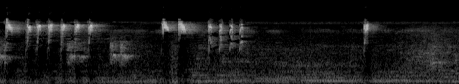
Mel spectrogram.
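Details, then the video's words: Javan cochoa singing loudly as a training master; a fast string of high, sharp chirps, then scattered short bursts and single piercing notes over a quiet low hum. "Burung Kemade Gunung master handal untuk pikat suaranya lebih keras"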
